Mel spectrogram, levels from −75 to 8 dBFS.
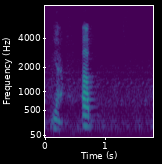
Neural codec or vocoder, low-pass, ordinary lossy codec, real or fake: codec, 16 kHz, 1.1 kbps, Voila-Tokenizer; none; none; fake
